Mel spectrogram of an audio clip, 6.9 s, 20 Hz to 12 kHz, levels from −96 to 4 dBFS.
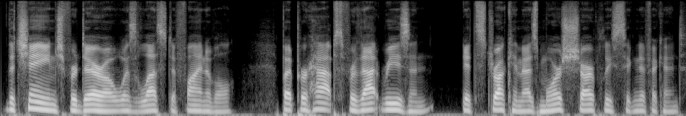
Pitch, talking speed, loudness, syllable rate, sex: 125 Hz, 165 wpm, -18 LUFS, 4.9 syllables/s, male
